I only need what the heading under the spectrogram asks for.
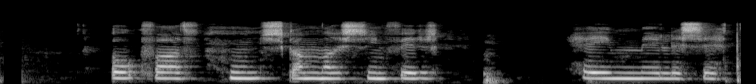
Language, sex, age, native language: Icelandic, female, 11, Icelandic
